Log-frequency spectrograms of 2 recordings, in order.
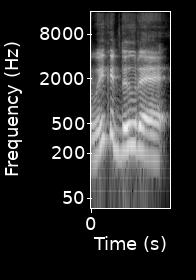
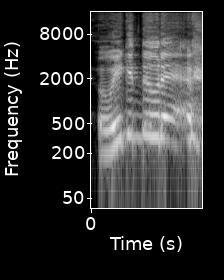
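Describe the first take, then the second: First: Said in the usual way. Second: High laughing repeat. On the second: Real, not acted. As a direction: laugh through the words.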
